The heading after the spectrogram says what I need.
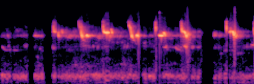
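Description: A Common Chiffchaff sings a steady run of high, clipped notes, two or three a second, alternating slightly in pitch like 'chiff-chaff', over a faint low hum.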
